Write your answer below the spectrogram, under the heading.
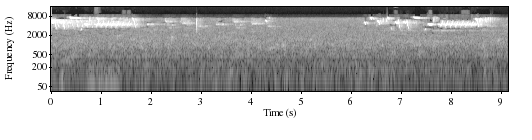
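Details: Eurasian wren male performing for nearby females at a nest-box camera, June 2012, 16:57; a fast high trill opens, scattered faint notes follow, then another bright rattling trill near the end.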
